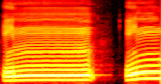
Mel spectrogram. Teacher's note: হরকতের পরে নুনের উপরে তাসদিদ আসছে ওয়াজিব গুন্না হয়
